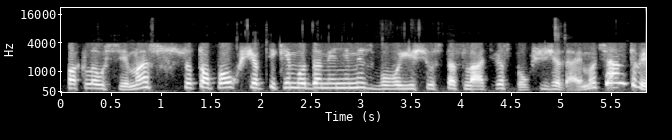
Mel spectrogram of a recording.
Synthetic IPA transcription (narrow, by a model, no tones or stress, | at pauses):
pɐklˠɐʊsʲɪmɐssʊt̪oːpɐʊkʃʲt͡ʃʲoːɐp̚ʲt̪ʲɪkʲɪmoːd̪oɔmʲɛnʲɪmʲɪsbʊʋoːɪʃʲsʲuːst̪ɐslˠɑ̰ːt̪ʲʋʲijoːspɔʊkʃʲt͡ʃʲuʒʲiɛd̪ɑ̰ːʋʲɪmoːt͡ssʲɛnt̪ɾʊ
